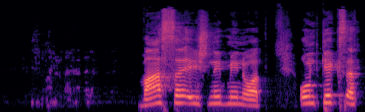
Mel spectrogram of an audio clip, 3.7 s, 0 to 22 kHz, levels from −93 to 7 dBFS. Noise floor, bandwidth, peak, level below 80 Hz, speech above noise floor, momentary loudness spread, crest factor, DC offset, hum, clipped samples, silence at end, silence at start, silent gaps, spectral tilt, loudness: -66 dBFS; 18.5 kHz; -4 dBFS; -62 dBFS; 44 dB; 7 LU; 20 dB; under 0.1%; none; under 0.1%; 0.1 s; 1.4 s; none; -2.5 dB/octave; -22 LUFS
